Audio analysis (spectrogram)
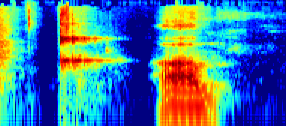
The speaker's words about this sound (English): What the hell is that? I'm not really sure. I think the aliens just landed. Oh, it was your phone. Somebody forgot to mute their phone.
